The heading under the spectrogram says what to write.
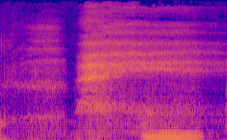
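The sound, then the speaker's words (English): A voice imitates Darth Vader's heavy mechanical respirator breathing for a mock audition tape: a hissing inhale, then a rasping, low-pitched exhale with a buzzy rumble, steady and breathy, with no words spoken. “That's the breathing. I'm not to the light yet. He does deep breathing.”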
